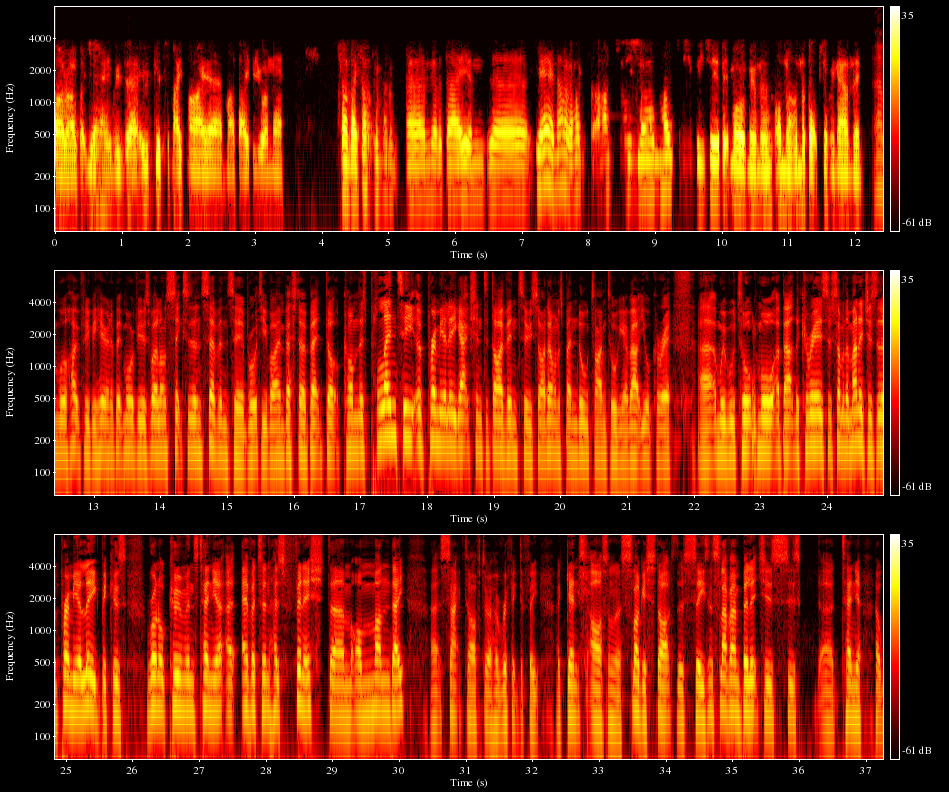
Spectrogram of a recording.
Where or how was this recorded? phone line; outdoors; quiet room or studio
phone line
